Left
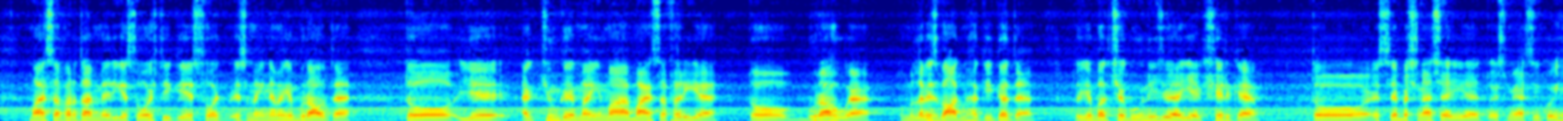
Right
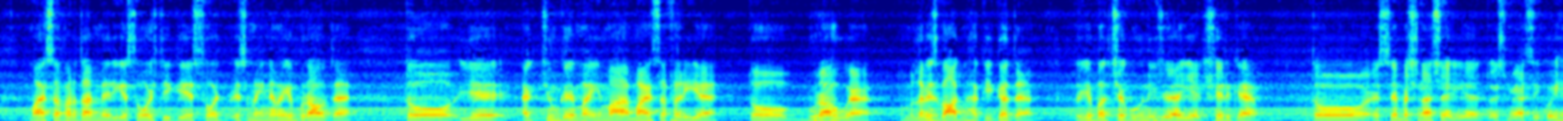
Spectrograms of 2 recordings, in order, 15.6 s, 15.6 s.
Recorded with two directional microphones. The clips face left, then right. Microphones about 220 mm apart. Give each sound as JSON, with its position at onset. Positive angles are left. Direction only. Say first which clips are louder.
{"t": 0.3, "sound": "speech", "louder": "left 4 dB", "side_deg": 30}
